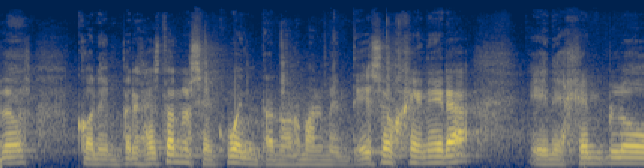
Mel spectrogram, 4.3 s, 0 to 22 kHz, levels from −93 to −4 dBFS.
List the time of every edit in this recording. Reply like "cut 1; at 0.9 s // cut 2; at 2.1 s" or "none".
none

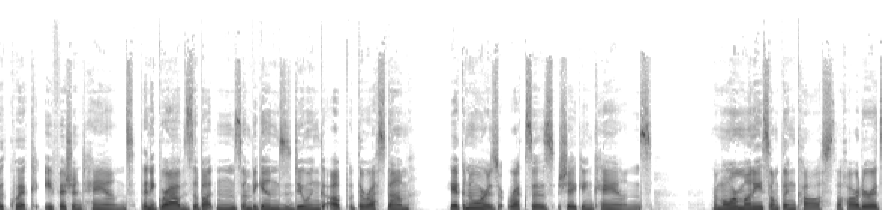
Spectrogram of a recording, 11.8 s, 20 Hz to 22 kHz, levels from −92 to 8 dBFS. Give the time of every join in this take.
cut 1; at 1.8 s // cut 2; at 5.2 s // cut 3; at 9.2 s

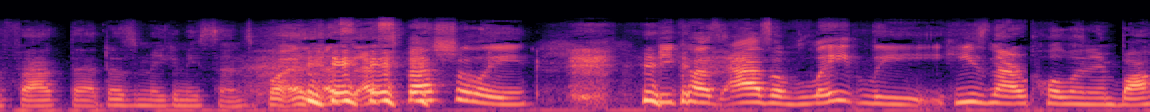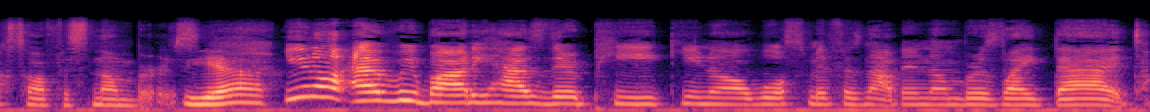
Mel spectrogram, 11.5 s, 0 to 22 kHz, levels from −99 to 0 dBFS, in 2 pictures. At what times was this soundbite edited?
cut 1; at 5.1 s // cut 2; at 10.3 s

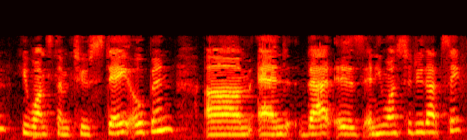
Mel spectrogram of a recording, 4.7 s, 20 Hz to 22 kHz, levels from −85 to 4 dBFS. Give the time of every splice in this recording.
none

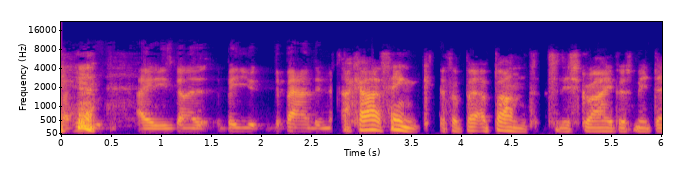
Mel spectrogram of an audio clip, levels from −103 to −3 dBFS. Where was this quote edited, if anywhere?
cut 1; at 2.7 s

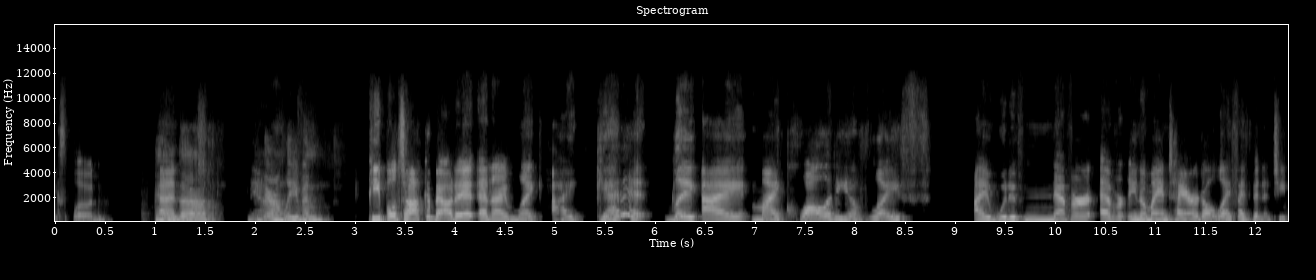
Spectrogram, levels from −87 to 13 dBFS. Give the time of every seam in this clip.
none

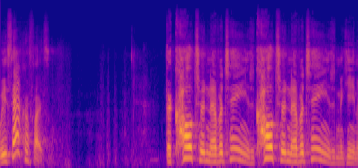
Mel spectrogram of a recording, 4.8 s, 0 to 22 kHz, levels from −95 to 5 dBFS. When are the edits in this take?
cut 1; at 3.4 s

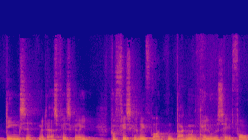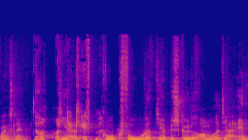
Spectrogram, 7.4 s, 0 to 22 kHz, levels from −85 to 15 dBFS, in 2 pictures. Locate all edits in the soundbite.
cut 1; at 4.2 s

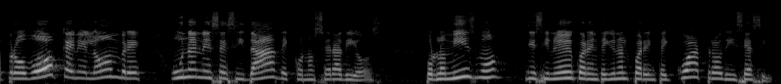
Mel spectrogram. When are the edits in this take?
cut 1; at 5.3 s

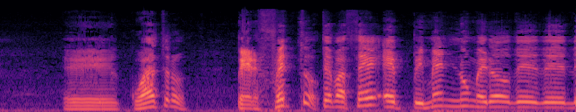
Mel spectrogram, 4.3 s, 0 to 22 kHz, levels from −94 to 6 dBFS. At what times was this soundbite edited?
cut 1; at 0.9 s // cut 2; at 2.4 s

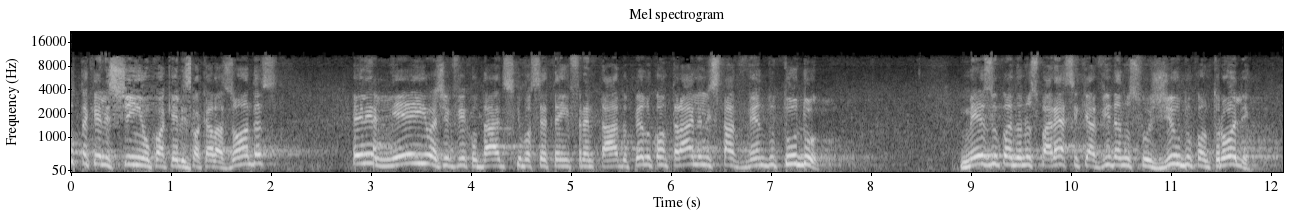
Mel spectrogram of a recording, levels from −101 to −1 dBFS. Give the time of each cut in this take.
cut 1; at 1.2 s // cut 2; at 3.0 s

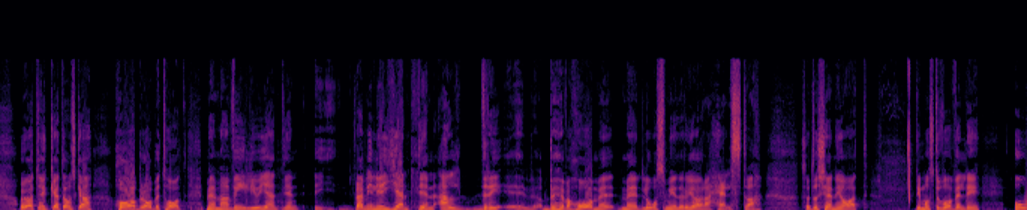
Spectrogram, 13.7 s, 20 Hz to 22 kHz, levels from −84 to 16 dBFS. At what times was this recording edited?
none

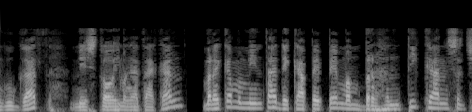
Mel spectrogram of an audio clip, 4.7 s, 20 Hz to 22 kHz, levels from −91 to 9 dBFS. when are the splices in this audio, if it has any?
cut 1; at 1.2 s // cut 2; at 1.9 s

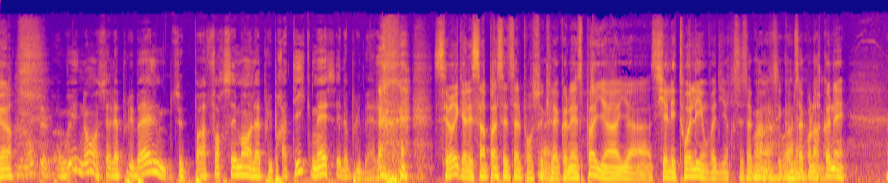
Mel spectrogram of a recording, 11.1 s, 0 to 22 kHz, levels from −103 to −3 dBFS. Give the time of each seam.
none

